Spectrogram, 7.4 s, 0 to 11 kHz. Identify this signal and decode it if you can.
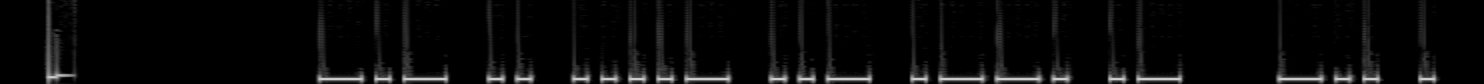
Morse code, heard as a keyed tone, about 17 wpm, 700 Hz. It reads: KI4UPA DE
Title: USA Callsign DE Callsign 17wpm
